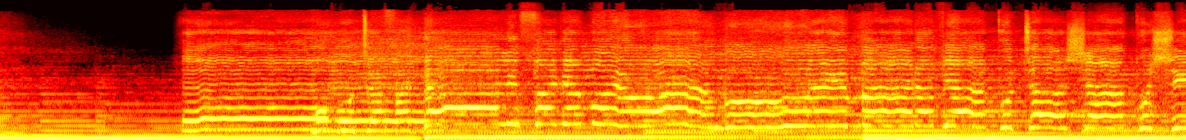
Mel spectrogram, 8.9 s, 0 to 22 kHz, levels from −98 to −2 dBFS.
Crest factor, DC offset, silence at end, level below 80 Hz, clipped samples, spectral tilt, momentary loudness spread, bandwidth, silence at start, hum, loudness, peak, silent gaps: 14 dB; under 0.1%; 0 s; -20 dBFS; under 0.1%; -5 dB/octave; 5 LU; 16.5 kHz; 0 s; none; -16 LUFS; -2 dBFS; none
